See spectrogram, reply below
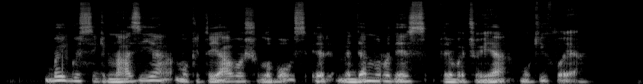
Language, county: Lithuanian, Tauragė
